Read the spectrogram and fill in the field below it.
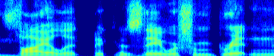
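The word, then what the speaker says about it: Vilate: in the LDS World Violet's name is spelled v i l a te it's clearly Violet because they were from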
